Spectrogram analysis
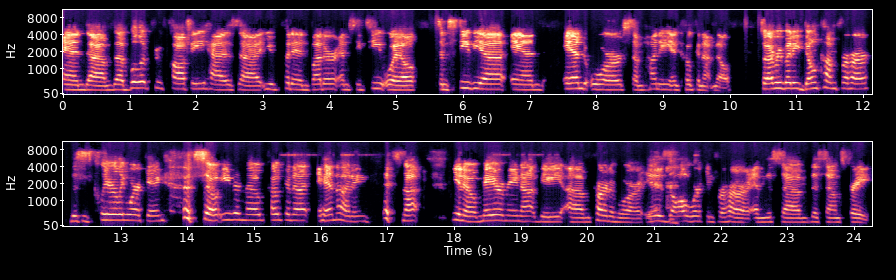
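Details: Adult host speaking; normal speech.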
